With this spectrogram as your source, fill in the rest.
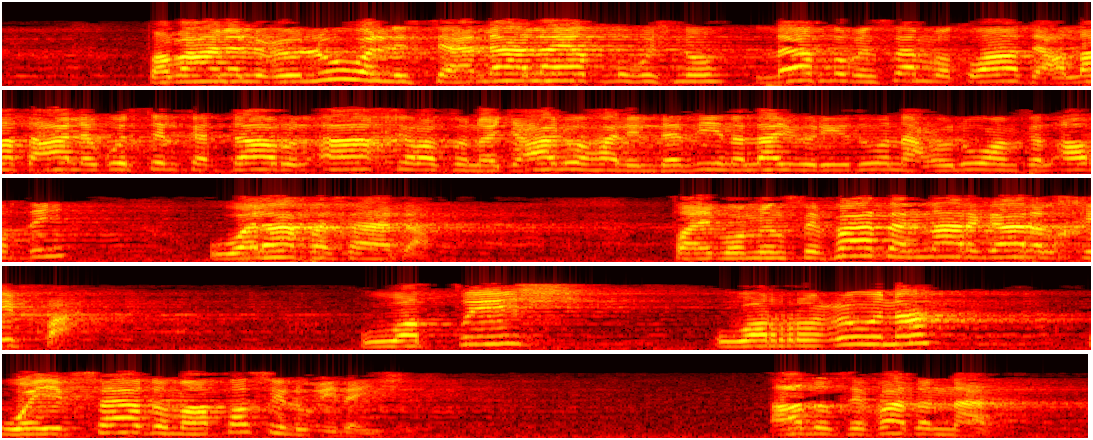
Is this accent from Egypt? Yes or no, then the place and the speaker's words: no; Sudan; عندنا في السودان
